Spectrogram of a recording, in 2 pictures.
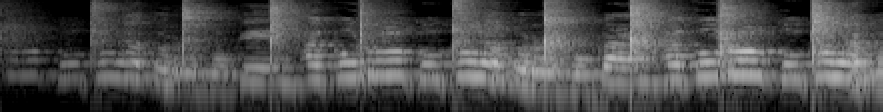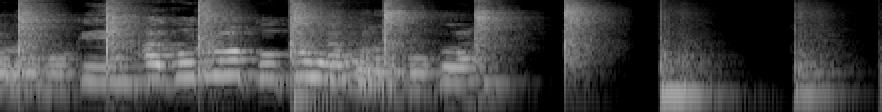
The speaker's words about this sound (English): Their music started by using body percussion, clapping, and stomping.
